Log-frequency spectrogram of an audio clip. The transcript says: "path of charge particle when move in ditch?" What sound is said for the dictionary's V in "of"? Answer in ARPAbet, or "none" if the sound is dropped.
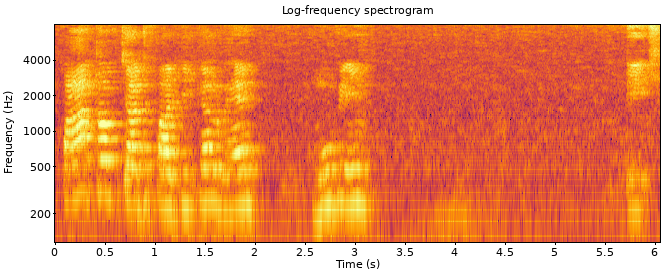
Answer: P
